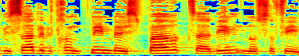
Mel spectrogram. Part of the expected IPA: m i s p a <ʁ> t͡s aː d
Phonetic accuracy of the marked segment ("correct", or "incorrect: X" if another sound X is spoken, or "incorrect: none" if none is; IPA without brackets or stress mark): correct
